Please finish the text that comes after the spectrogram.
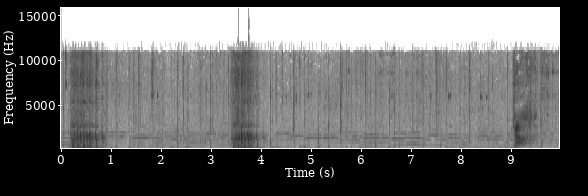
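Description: Horse neighs burst out three times, loud and close, while hooves clop irregularly between them, in the video game Kingdom Come: Deliverance II.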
